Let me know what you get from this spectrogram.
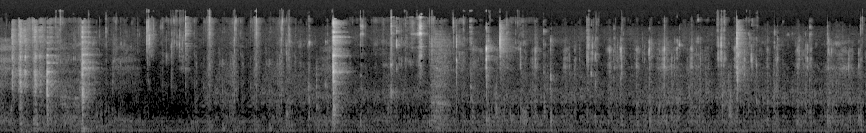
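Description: A person chewing food quietly, with a few sharp clicks of a metal knife and fork against a ceramic plate.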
